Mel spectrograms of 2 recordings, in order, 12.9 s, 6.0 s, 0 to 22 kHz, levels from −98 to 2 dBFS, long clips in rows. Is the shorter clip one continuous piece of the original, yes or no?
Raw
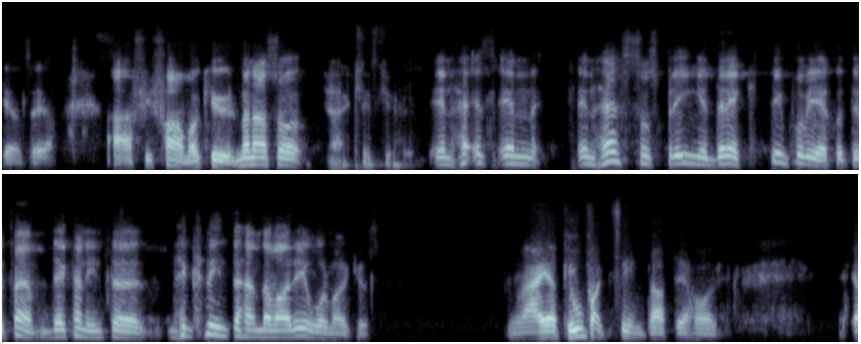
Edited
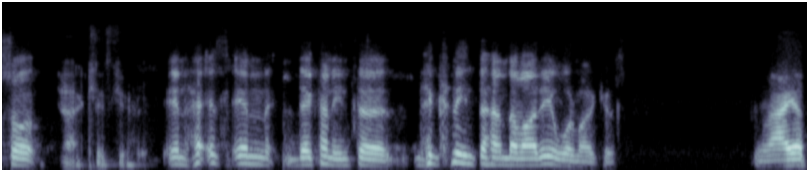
no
